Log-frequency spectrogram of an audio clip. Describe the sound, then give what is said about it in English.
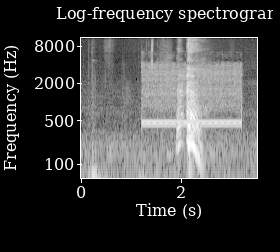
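A single steady ringback tone of about two seconds, heard over a phone line as an outgoing call rings, with a brief voice cutting in near the middle. “I think it's ringing.”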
